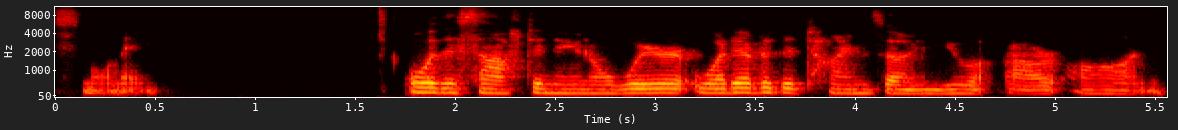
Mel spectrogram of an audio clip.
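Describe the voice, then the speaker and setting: Speaking at a moderate pace, a woman with an Australian accent has a very deep, low voice. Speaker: interviewer, yoga therapy book club host. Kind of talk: interview.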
